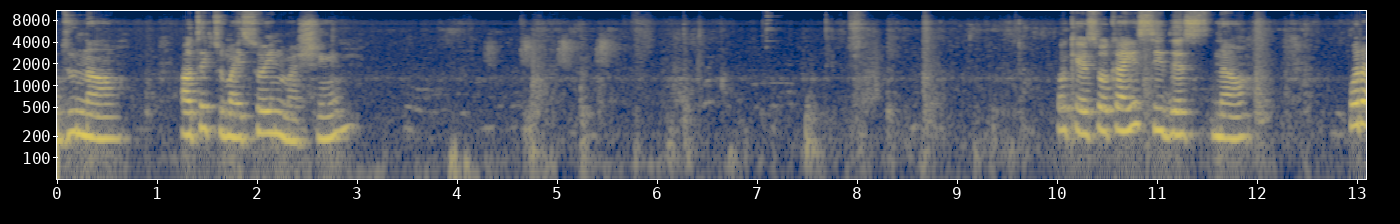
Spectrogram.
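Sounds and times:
faint rustles: 3.8s - 10.0s.

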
